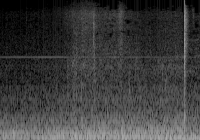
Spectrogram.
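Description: Steady low rumble of road and engine noise inside a moving car's cabin, with a single sharp click near the end.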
